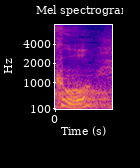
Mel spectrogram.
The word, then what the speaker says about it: Kuhl: is Dr cool because her last name is spelled Kuhl and it's pronounced cool so Dr cool has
